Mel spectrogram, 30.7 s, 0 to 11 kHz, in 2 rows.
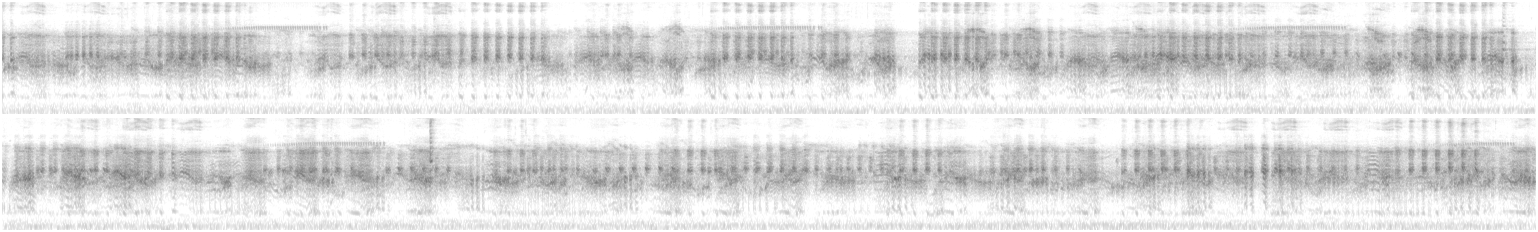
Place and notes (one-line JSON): {"title": "Hálova, Petržalka, Slovakia - Pelophylax ridibundus", "date": "2020-05-09 20:30:00", "description": "Distant high pitched cries of common swifts, insects, runners, basketball practice, sirens, omnipresent humming cars, scooters, random snippets of conversations, but most importantly: impressive crescendos of marsh frogs, vocalizing in explosive waves amidst the Bratislava's soviet-era panel-house borough.", "latitude": "48.12", "longitude": "17.11", "altitude": "135", "timezone": "Europe/Bratislava"}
